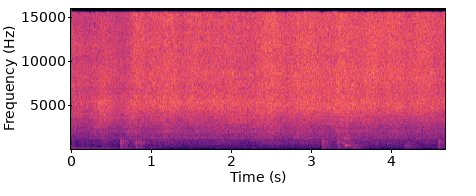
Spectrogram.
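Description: Chopped tomatoes and browned onions sizzling in oil in a hot pan, a steady frying hiss, while a wooden spatula stirs them, with a few soft scrapes against the pan.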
